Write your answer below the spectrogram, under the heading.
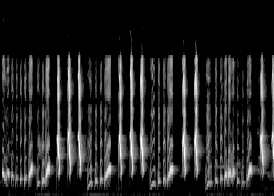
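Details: Wild long-tailed shrike song of varied notes, rising slurred whistles alternating with very high sharp squeaks, irregularly spaced, against a quiet background hum.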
